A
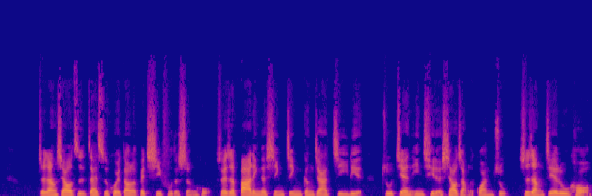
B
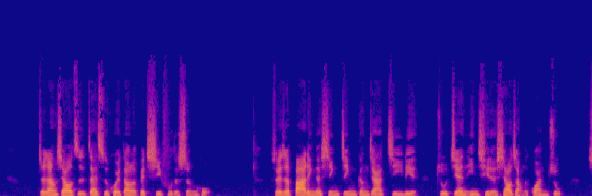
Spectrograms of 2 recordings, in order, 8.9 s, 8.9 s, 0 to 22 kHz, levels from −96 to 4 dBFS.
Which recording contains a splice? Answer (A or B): A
